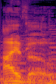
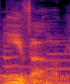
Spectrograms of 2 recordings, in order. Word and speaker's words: Ivo: For the longest time, I always used to say Ivo, but I believe it is Evo. The name Ivo, or Evo, is of French origin, I believe. The English pronunciation is Ivo, with the original being Evo.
